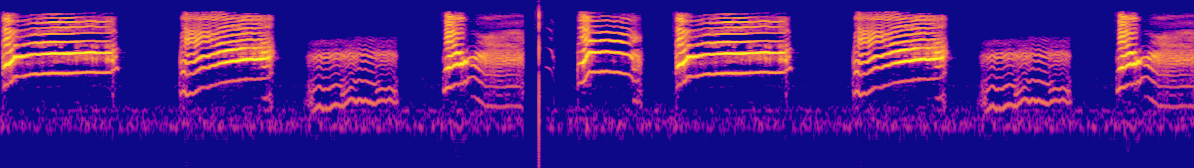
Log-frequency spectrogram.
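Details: Loud crying from Miniature Pinscher puppies, made of bright, high whines that bend upward, each about a second long. Quieter, lower quavering whimpers come between them in a steady, repeating cycle, over a faint background hum.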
